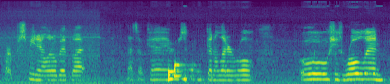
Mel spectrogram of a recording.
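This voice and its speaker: Female gaming YouTuber, highish voice, unhurried and halting, casual roleplay commentary, lo-fi recording with faint vehicle noise. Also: completely flat delivery. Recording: dull lo-fi mic, faint background noise. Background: vehicle engine sounds from the game.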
